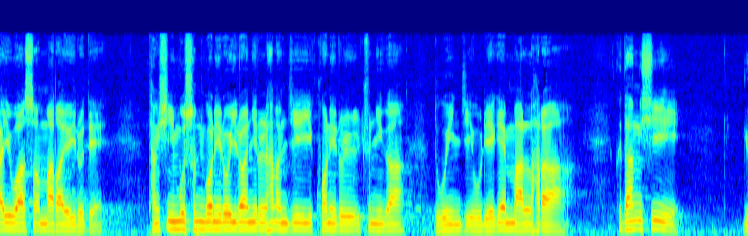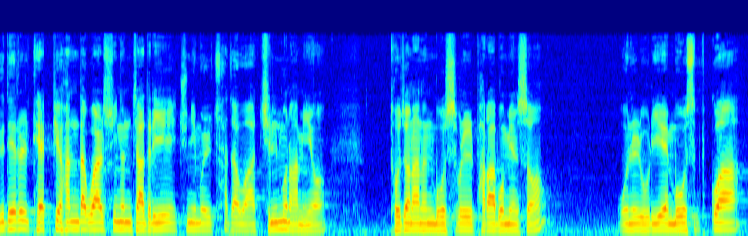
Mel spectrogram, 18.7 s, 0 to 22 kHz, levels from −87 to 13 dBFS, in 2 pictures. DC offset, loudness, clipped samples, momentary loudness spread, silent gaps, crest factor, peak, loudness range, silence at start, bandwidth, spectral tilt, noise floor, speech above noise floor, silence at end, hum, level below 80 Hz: under 0.1%; -19 LUFS; under 0.1%; 10 LU; none; 18 dB; 0 dBFS; 3 LU; 0 s; 12 kHz; -5.5 dB/octave; -51 dBFS; 33 dB; 0.1 s; none; -50 dBFS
